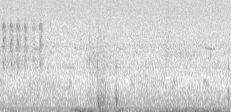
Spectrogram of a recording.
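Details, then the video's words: At a termite mound with dwarf mongooses on an African safari, near two squirrels, another squirrel alarm-calls: a quick series of sharp, high chirps over a low background hum. "Oh, now I hear another squirrel alarm calling."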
